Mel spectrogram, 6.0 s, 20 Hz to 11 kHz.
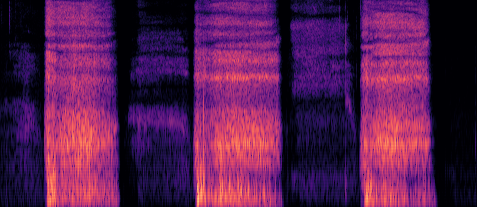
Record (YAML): exhalation_length: 6.0 s
exhalation_amplitude: 32768
exhalation_signal_mean_std_ratio: 0.6
survey_phase: alpha (2021-03-01 to 2021-08-12)
age: 18-44
gender: Female
wearing_mask: 'No'
symptom_none: true
smoker_status: Never smoked
respiratory_condition_asthma: false
respiratory_condition_other: false
recruitment_source: Test and Trace
submission_delay: 0 days
covid_test_result: Negative
covid_test_method: LFT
